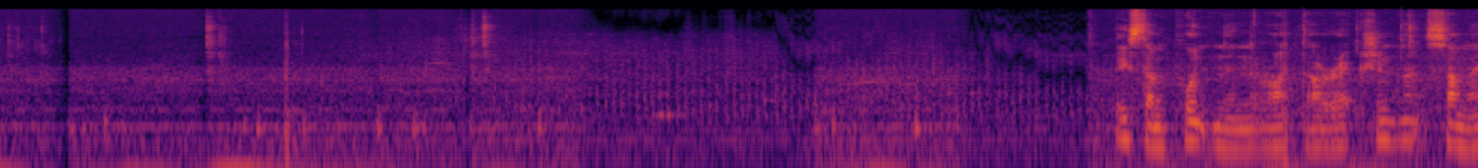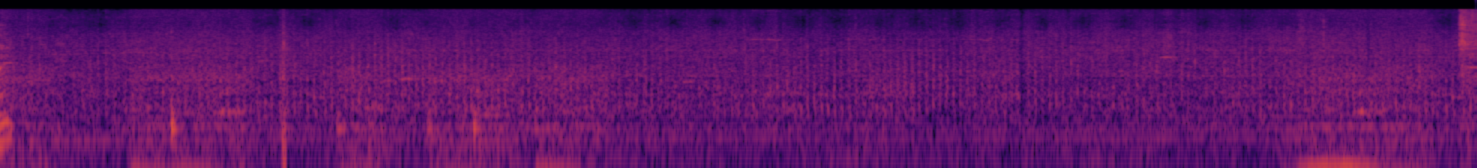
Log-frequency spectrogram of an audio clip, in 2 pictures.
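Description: A plane flying in Planet Explorers, a steady low engine drone with rotor-like flutter running beneath someone talking, a louder rattling burst midway and clicks scattered throughout.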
